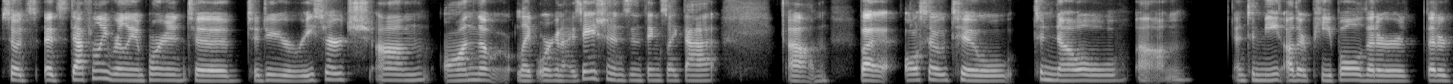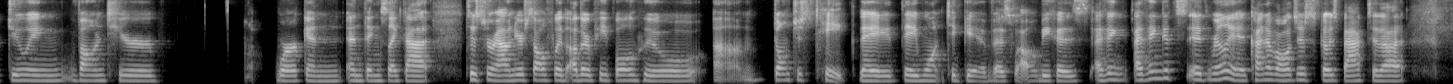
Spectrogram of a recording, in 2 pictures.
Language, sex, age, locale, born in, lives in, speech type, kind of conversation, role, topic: English, female, 25-29, en-US, United States, United States, conversation, podcast, guest, What motivates people to volunteer, and how does it shape their lives and communities?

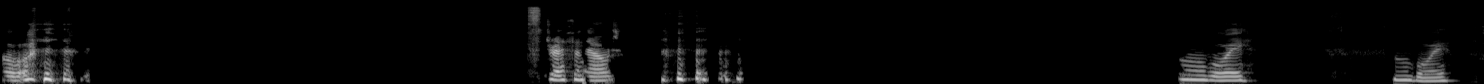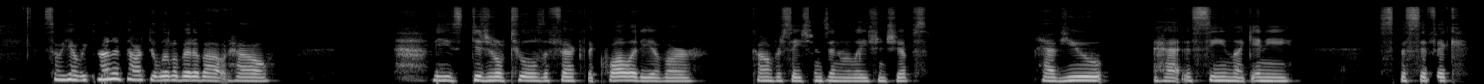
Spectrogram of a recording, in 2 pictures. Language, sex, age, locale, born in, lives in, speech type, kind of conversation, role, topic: English, female, 55-59, en-US, United States, United States, conversation, podcast, host, In what ways has technology influenced the way we connect and interact with others?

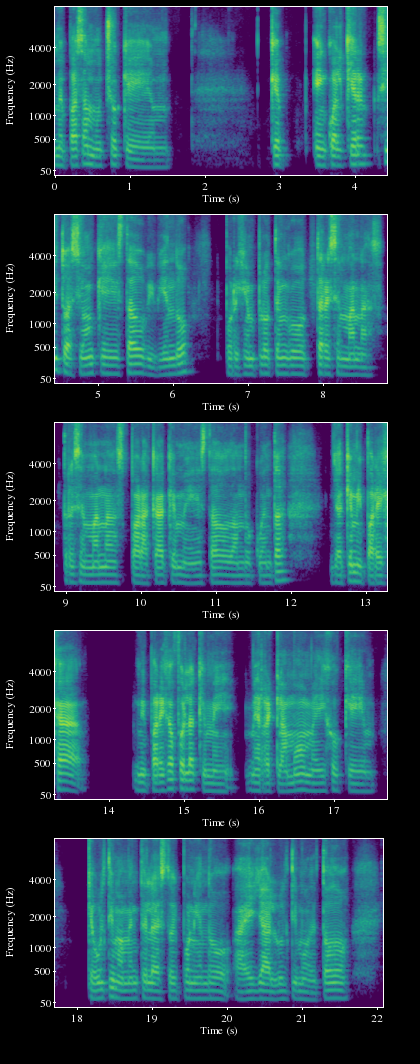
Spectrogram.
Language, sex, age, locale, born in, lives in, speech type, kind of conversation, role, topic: Spanish, male, 30-34, es-MX, Mexico, Mexico, conversation, advice, user, ¿Cómo puedo aclarar cuáles son mis valores personales?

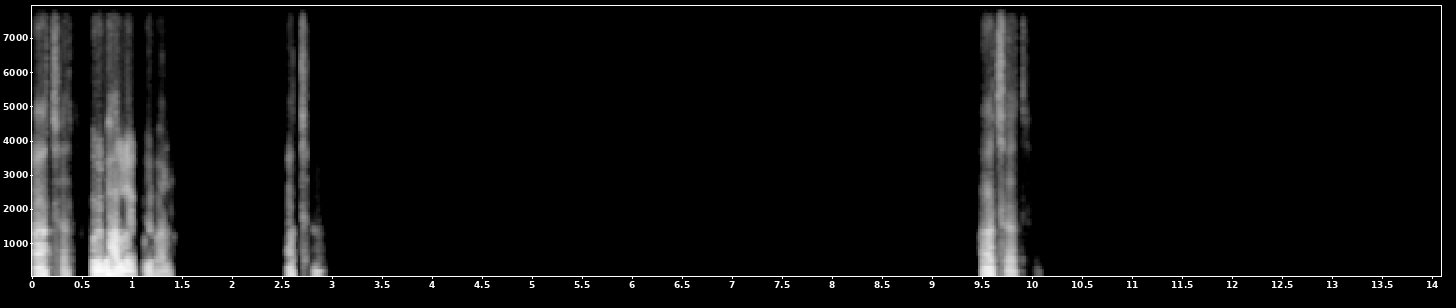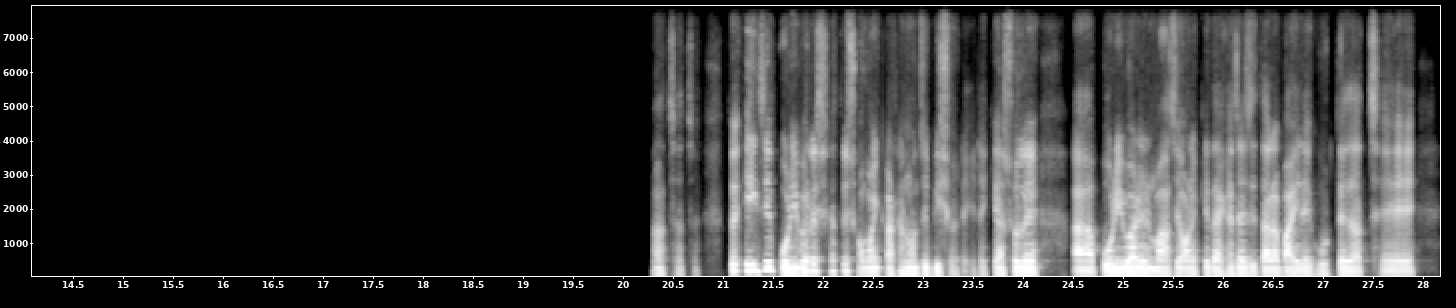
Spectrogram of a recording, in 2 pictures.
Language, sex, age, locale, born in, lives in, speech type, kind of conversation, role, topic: Bengali, male, 25-29, bn-BD, Bangladesh, Bangladesh, conversation, podcast, host, আপনি কাজ ও ব্যক্তিগত জীবনের মধ্যে ভারসাম্য কীভাবে বজায় রাখেন?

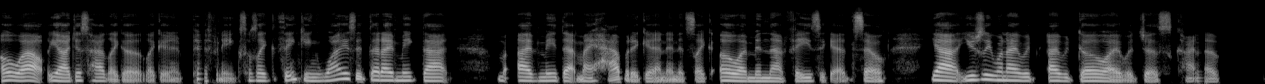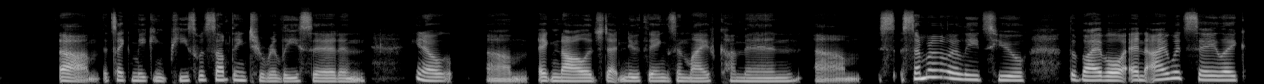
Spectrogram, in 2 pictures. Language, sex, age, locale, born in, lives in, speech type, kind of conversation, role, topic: English, female, 30-34, en-US, United States, United States, conversation, unstructured, none, Which small daily habit has improved your routine, and why is it meaningful to you?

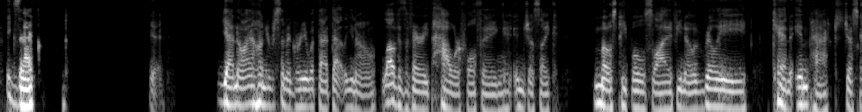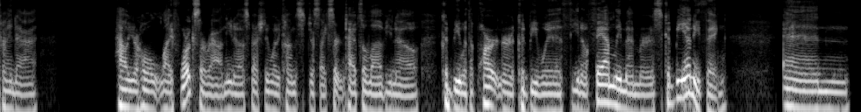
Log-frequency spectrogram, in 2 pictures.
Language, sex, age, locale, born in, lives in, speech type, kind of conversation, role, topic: English, male, 25-29, en-US, United States, United States, conversation, unstructured, none, What is something most people misunderstand about love?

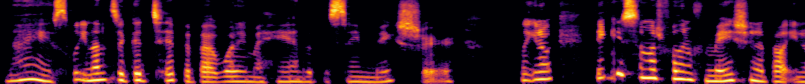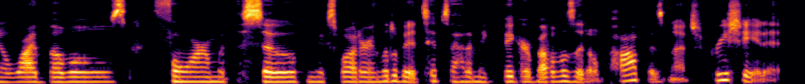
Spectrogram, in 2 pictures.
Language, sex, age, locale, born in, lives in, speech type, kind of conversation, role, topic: English, female, 30-34, en-US, United States, United States, read, expert-assistant, asker, Why do bubbles form when soap is mixed with water?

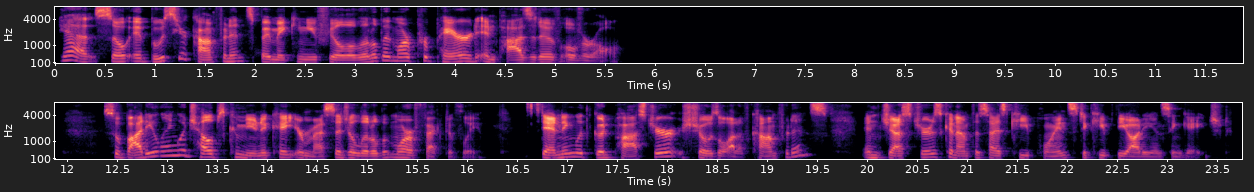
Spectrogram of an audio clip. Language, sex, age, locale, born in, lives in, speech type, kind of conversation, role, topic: English, male, 20-24, en-US, United States, United States, read, expert-assistant, expert, How can public speaking skills be improved?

